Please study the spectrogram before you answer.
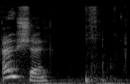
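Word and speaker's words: Ochun: Then her name is Ocean, but it's spelled O-C-H-U-N.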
